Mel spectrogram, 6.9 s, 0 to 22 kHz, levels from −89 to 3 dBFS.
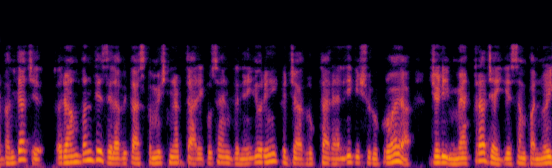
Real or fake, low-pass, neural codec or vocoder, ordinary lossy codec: fake; 7.2 kHz; codec, 16 kHz, 4 kbps, FreqCodec, smaller model; none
